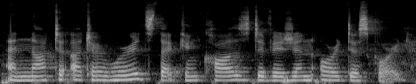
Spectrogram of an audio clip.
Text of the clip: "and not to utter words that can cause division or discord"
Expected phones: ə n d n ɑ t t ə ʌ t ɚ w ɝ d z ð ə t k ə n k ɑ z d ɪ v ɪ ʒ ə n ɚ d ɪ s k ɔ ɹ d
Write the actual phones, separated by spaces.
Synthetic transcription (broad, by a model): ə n n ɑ t t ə ʌ t ɚ w ɝ d z ð ə t k ə n k ɑ z d ɪ v ɪ ʒ ə n ɚ d ɪ s k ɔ ɹ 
